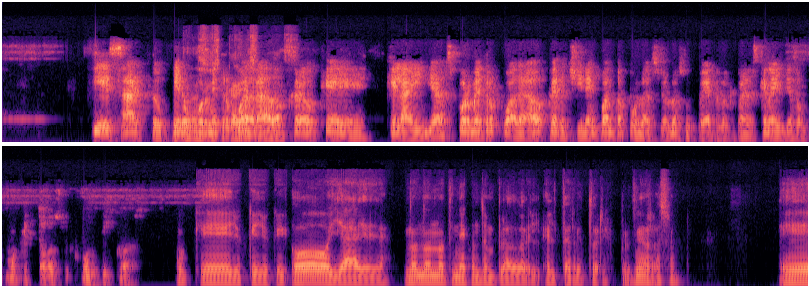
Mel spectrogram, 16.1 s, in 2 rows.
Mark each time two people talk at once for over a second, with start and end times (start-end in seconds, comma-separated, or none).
1.7-3.0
